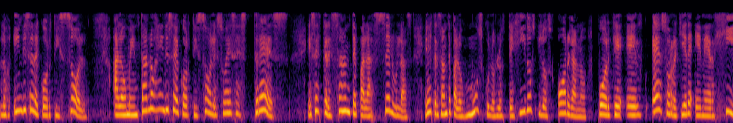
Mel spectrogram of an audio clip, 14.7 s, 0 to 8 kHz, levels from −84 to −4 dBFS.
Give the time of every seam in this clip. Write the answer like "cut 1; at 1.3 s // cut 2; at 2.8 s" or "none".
cut 1; at 11.8 s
